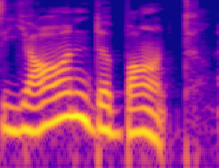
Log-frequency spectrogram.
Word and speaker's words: Jan de Bont: Okay, so director is, and I had to write it down how to pronounce his name because I knew I was going to get it wrong. It's Jan de Bont. – Oh, good job. – But it's spelled Jan.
